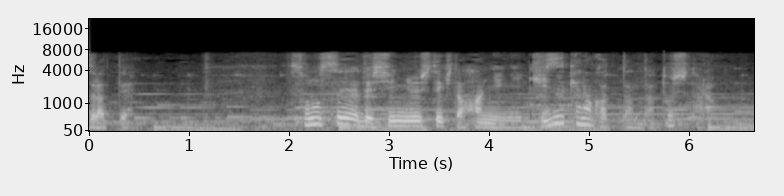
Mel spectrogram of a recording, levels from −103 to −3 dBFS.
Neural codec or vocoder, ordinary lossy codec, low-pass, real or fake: none; AAC, 32 kbps; 7.2 kHz; real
